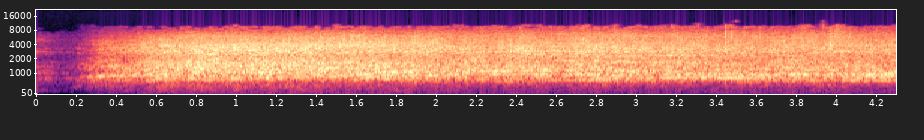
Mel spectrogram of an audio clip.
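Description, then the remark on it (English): A loud, dense wash of crowd noise from an audience in a big auditorium at a Barack Obama appearance in Flint: rowdy chatter and bursts of laughter blending into a steady roar that rises quickly and holds without a break. “Everybody settle down. This is a feisty crowd.”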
